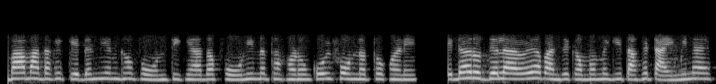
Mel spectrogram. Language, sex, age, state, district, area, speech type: Sindhi, female, 18-30, Maharashtra, Thane, urban, conversation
